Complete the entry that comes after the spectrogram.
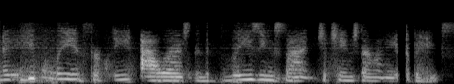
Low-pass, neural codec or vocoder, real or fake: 7.2 kHz; codec, 44.1 kHz, 0.9 kbps, DAC; fake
